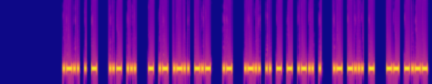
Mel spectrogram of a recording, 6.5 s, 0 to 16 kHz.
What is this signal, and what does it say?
Morse code, heard as a keyed tone, about 46 wpm, 700 Hz. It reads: LET US TALK A LITTLE ABT MY
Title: Sentences from Top 400 Words and Abbreviations 45wpm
